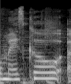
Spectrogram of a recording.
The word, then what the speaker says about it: Мескал: Но другото, което беше много симпатично, е, че Пол Мескал, който също... Пол Мескал, както е правил. правилното ударение. Пол Мескъл беше на премиерата на Urchin на Харис Дикинсън.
